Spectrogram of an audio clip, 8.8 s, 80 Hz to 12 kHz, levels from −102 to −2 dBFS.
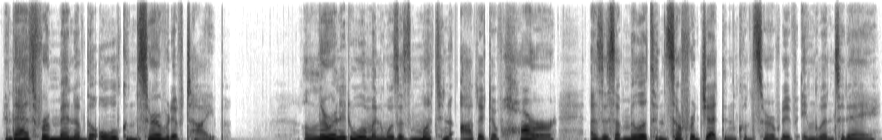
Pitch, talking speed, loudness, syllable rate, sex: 165 Hz, 195 wpm, -18 LUFS, 6.4 syllables/s, female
